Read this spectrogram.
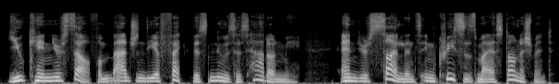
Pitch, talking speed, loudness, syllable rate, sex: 145 Hz, 195 wpm, -20 LUFS, 5.9 syllables/s, male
